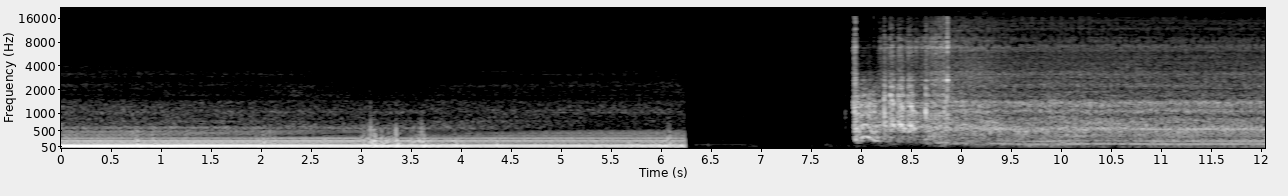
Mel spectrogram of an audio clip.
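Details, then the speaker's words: 1993 Ford Mondeo Mk1 saved from salvage auction: started first time, smooth, even low idle with no misses or knocks, heard from the front then at the tailpipe, no smoke; normal idle. "That sounds quite good to me. Started first time. Idling nicely."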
